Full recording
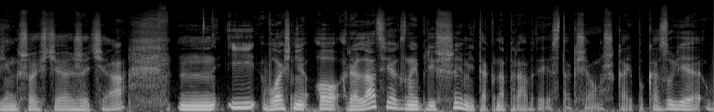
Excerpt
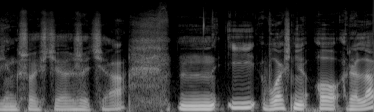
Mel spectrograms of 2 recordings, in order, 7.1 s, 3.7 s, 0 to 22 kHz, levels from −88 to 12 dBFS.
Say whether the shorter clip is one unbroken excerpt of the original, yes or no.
yes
